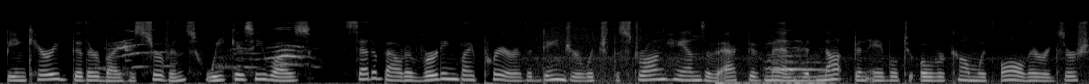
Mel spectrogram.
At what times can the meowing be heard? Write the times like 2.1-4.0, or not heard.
0.9-3.2, 7.4-8.4.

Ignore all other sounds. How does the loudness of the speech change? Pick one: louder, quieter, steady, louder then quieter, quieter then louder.
steady.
